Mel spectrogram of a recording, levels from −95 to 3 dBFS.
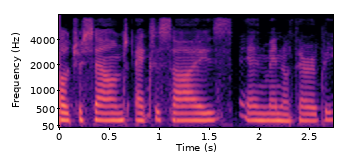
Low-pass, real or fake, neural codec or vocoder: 7.2 kHz; fake; codec, 16 kHz in and 24 kHz out, 2.2 kbps, FireRedTTS-2 codec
